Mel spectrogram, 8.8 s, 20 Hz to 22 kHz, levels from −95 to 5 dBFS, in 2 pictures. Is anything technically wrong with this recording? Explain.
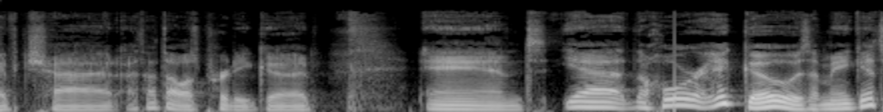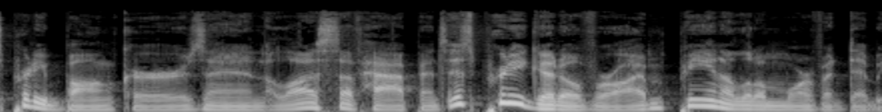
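Yes. At 3.37 s, between "yeah the" and "it goes I mean", and again at 5.74 s, between "gets pretty bonkers and" and "a lot of stuff", the speech jumps abruptly with no gap of silence. Roughly 20 ms of sound is missing each time, and the two sides butt together. The likely cause is a dropped buffer (overrun): the capture software failed to collect a block of samples before the hardware overwrote it.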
